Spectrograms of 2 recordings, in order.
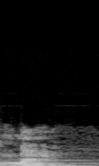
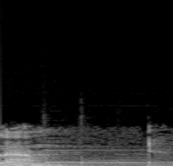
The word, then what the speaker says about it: lamb: in cone limb and lamb listen again cone limb and lamb silent letter is B very good let's go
